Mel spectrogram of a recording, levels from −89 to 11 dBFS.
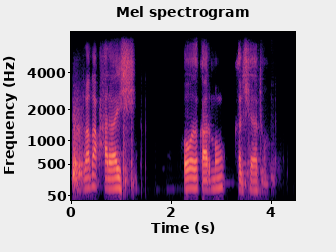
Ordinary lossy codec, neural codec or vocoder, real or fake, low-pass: Opus, 64 kbps; codec, 16 kHz, 1 kbps, X-Codec, HuBERT features, trained on balanced general audio; fake; 7.2 kHz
